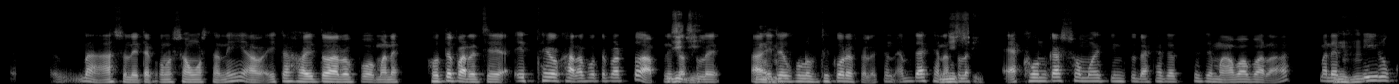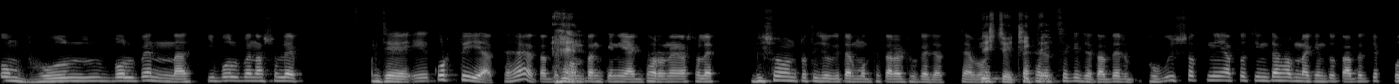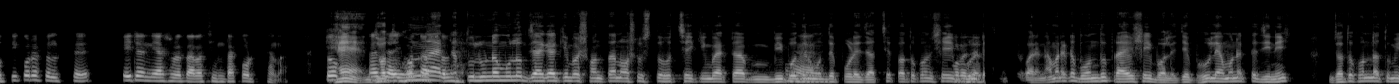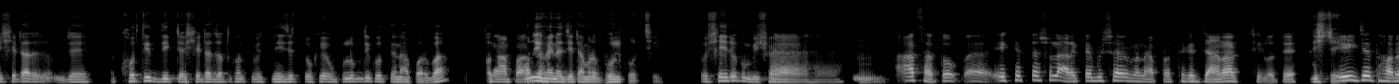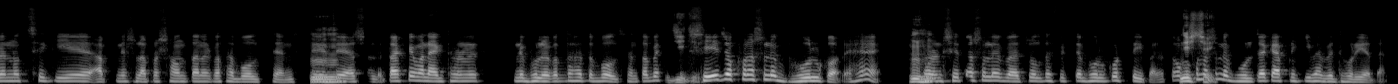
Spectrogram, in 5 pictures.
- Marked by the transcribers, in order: other background noise; laughing while speaking: "আসলে"
- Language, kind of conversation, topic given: Bengali, podcast, ভুল হলে আপনি কীভাবে তা থেকে শিখেন?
